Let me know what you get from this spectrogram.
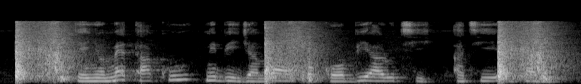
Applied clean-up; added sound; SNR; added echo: none; Gunshot, gunfire; -5 dB; none.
